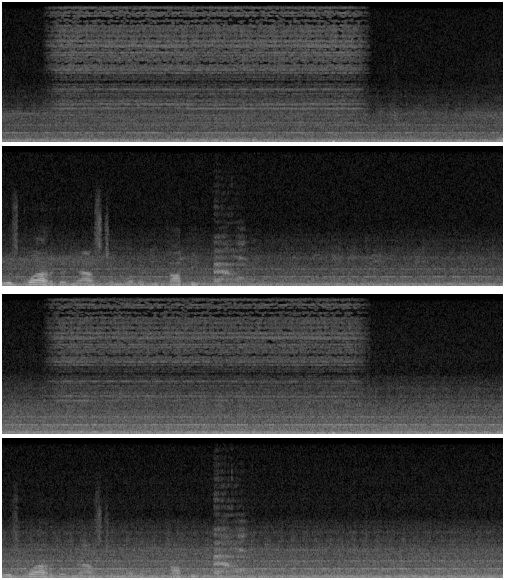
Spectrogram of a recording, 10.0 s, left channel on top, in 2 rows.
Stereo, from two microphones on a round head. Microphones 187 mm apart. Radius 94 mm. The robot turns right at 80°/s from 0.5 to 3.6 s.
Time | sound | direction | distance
3.3 | tearing paper | 35° right (ahead or behind) | ?
5.0 | a man speaking | 10° left (ahead or behind) | ?
7.1 | whispering | 30° right (ahead or behind) | ?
